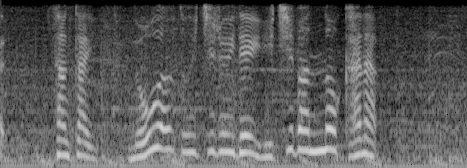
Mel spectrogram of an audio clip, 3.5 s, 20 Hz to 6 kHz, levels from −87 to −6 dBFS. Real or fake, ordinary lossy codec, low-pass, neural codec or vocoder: real; none; 5.4 kHz; none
